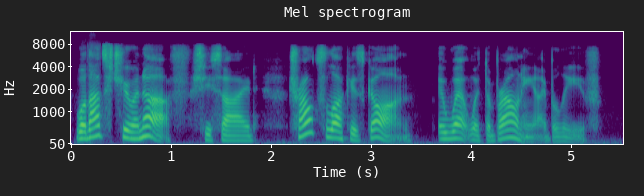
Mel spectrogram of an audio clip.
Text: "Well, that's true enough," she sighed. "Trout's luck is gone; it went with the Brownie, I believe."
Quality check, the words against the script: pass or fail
pass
